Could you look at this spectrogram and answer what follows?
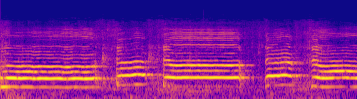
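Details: Male yellow-naped amazon in New Jersey singing opera in the shower: long, held, vibrant humanlike notes that step up and down, with short breaths between phrases, in an echoing room.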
